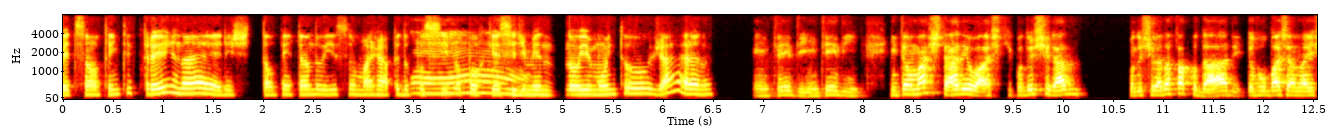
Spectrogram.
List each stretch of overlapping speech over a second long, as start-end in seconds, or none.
3.5-4.9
